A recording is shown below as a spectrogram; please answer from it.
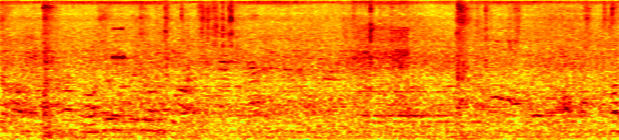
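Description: Busy supermarket food-counter hubbub: indistinct voices over a steady low hum, with a few light clicks and a brief faint beep about a second in.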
